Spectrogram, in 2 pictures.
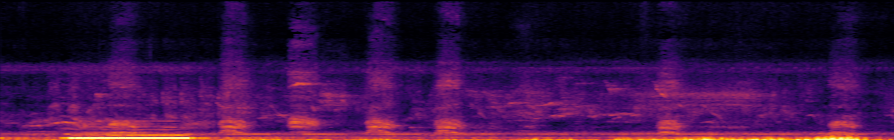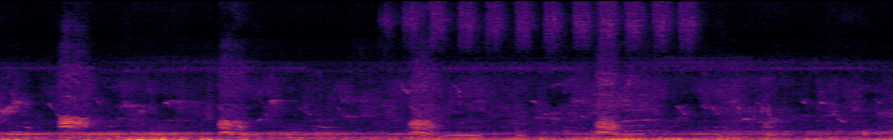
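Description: Crows cawing over and over, a call every second or so. Near the start a train horn sounds one steady held note for about a second, and in the middle a gust of wind rumbles on the microphone, building up and cutting off suddenly.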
